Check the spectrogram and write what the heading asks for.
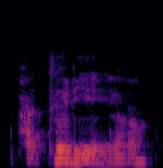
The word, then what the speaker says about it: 밭을: 밭을이라고 하는 발음은 바틀이에요. 이거 밭을이라고 발음하면 안 돼요.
